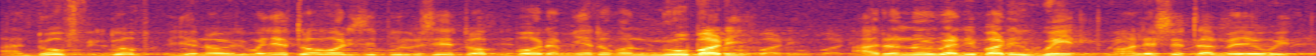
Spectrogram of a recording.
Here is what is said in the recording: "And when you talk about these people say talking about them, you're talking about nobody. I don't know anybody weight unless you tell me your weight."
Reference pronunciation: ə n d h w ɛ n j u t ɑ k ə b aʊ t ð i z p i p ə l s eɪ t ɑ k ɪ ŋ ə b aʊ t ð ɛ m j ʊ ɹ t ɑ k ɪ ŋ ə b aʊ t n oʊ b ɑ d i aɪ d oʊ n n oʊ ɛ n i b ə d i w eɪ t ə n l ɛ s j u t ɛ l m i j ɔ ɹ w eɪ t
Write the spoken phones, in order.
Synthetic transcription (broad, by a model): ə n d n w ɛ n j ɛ t ɑ k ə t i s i p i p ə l s eɪ t ɑ k ɪ ŋ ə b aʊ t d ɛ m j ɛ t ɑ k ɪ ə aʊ n oʊ b ɑ d i aɪ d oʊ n n oʊ ɛ n i b ə d i w eɪ t ə n l ɛ s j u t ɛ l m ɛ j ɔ w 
